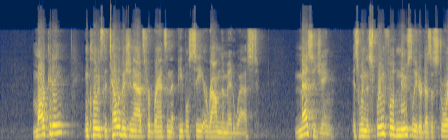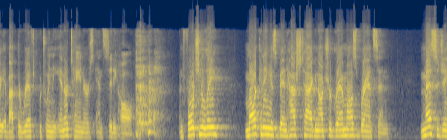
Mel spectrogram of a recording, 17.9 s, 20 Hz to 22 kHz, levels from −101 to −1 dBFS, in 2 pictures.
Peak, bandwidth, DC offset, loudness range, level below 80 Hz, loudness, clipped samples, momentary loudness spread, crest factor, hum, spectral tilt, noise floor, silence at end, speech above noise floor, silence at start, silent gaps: 0 dBFS; 14.5 kHz; under 0.1%; 4 LU; -42 dBFS; -9 LUFS; under 0.1%; 11 LU; 10 dB; none; -4 dB/octave; -54 dBFS; 0 s; 46 dB; 0.65 s; none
